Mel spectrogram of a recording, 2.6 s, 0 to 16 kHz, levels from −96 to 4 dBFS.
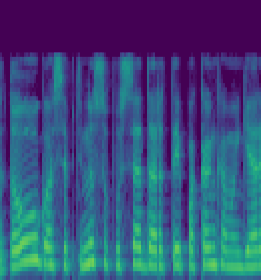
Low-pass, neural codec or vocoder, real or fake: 7.2 kHz; none; real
